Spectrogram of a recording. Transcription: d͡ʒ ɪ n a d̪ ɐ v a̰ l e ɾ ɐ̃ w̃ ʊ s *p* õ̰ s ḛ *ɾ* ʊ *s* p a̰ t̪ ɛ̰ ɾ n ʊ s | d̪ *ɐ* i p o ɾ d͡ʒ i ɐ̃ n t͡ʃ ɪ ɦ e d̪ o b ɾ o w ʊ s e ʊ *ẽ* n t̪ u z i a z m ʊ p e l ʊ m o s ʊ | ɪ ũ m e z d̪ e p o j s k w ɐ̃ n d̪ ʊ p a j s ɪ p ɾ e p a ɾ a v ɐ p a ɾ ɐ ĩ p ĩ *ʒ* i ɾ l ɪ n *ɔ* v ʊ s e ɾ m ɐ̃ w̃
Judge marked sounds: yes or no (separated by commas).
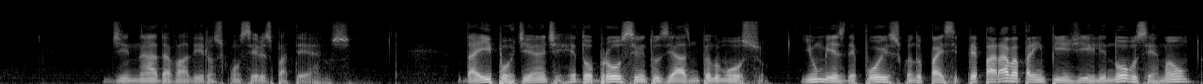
no, no, yes, no, yes, yes, no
